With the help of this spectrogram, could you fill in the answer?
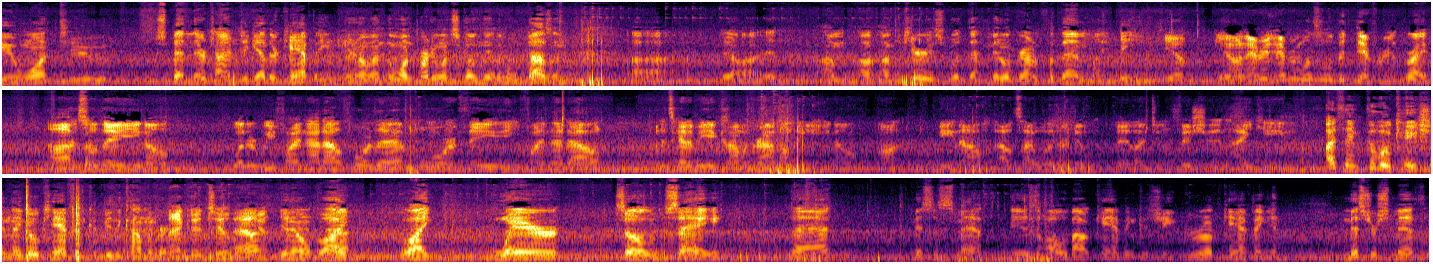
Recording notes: One single iPhone recording a conversation on the way home from the Iowa State Fair.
